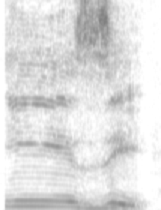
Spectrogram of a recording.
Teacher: the S is like a voiced Z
